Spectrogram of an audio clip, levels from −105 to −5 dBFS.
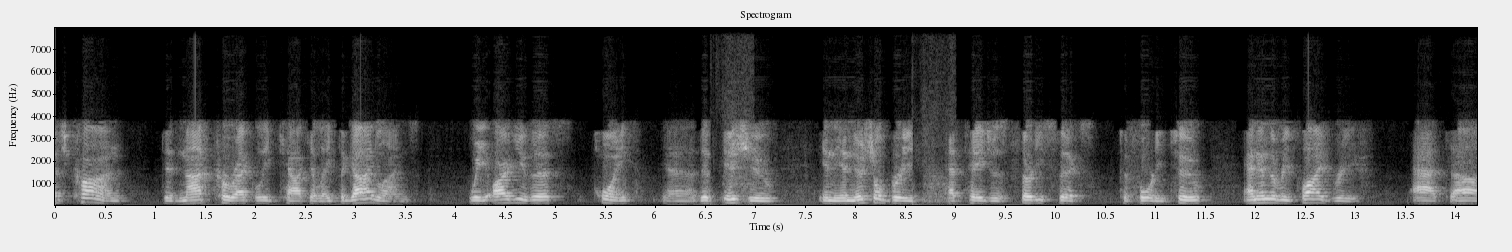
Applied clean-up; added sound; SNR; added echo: neural separator model SepFormer DNS4.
